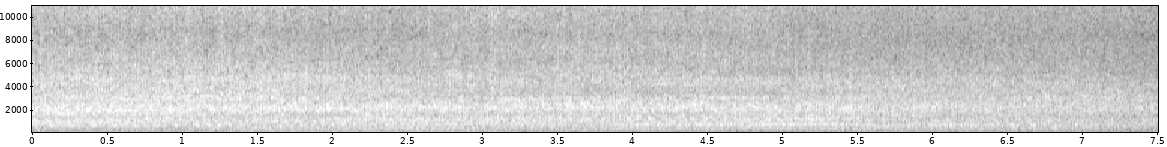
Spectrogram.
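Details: Cummins-swapped squarebody Chevy diesel truck started after installing dual plastic fuel tanks with one filler neck: steady, even diesel idle clatter, no stumbles or surging, doesn't seem lacking in fuel; normal idle.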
